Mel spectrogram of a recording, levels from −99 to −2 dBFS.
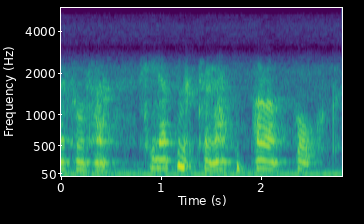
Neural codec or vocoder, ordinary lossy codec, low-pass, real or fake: vocoder, 44.1 kHz, 128 mel bands, Pupu-Vocoder; none; 5.4 kHz; fake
